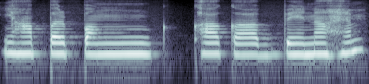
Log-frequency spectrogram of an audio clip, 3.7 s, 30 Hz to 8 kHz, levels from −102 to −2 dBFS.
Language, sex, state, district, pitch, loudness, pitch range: Hindi, female, Jharkhand, Palamu, 230 Hz, -17 LUFS, 225-235 Hz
